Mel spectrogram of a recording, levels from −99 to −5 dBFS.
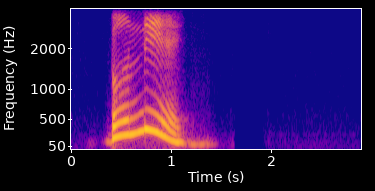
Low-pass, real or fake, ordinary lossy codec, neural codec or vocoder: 3.6 kHz; fake; Opus, 16 kbps; codec, 16 kHz, 2 kbps, FunCodec, trained on Chinese and English, 25 frames a second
